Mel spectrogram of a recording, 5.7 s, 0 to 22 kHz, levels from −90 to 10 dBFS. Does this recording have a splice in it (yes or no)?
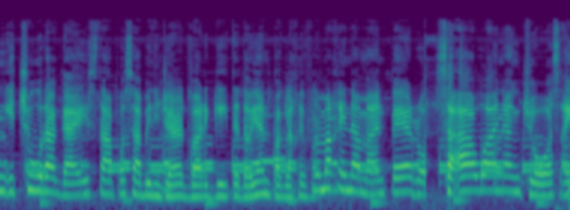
yes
